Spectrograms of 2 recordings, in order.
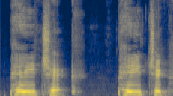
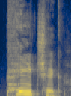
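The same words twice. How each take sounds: First: "paycheck" said PAY-check, higher on PAY; teacher's model PAYcheck; stress on first syllable. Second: "Paycheck" with the weight on PAY; PAYcheck, first syllable stressed. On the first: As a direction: lean on PAY, drop on check. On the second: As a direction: hit PAY, let "check" fall away. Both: Shown as a demonstration. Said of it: "Notice that the stress is in the first syllable".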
